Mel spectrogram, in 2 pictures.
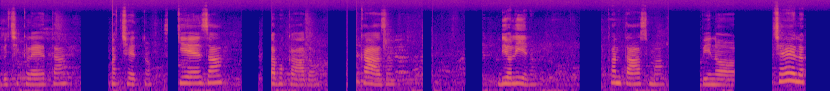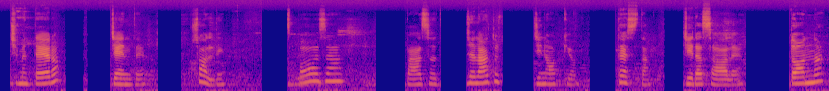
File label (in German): Zusammengefugte Worter Schnell Italienisch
